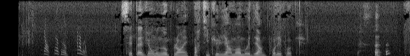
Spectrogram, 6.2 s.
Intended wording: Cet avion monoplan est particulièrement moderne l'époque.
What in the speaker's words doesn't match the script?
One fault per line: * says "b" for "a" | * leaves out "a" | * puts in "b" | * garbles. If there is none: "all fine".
* puts in "pour"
